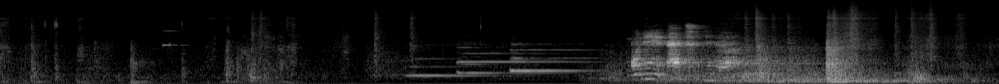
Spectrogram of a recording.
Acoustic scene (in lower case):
elevator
